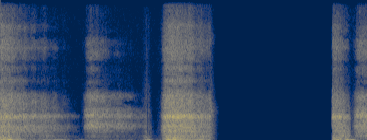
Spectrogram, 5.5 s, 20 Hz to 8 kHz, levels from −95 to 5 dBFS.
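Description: From 3.15 s to 4.99 s the sound breaks off. The last sound briefly carries on and fades, then about 1.7 s of silence follows before audio returns, with the missing 1.8 s simply gone. This is likely a long network dropout, with the receiver filling the gap until packets arrived again. Throughout, nothing is heard above 8 kHz, which fits G.722 at 64 kbps on the call path.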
